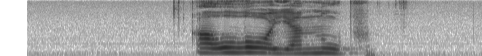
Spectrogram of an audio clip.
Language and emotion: Russian, neutral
